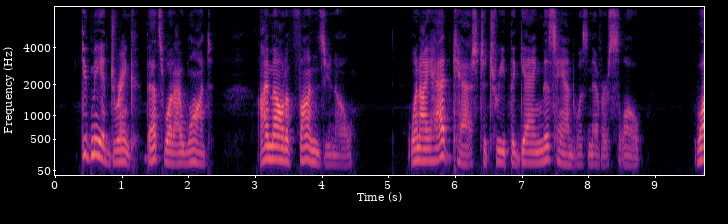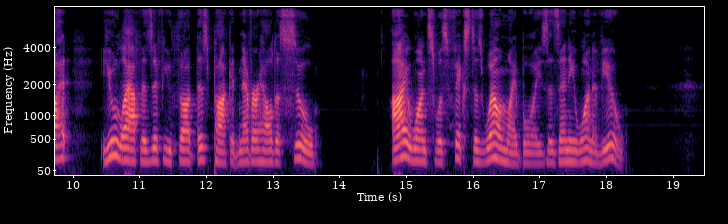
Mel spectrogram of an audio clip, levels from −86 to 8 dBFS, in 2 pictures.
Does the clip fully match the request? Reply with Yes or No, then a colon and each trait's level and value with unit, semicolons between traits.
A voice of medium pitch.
Yes: medium, 160 Hz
